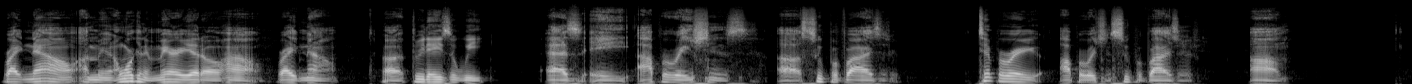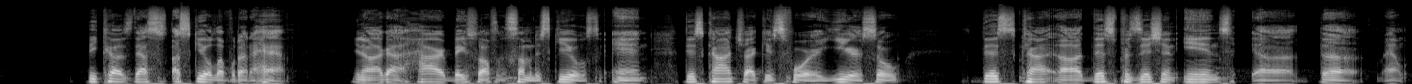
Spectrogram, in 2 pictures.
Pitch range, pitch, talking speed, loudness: 100-125 Hz, 110 Hz, 130 wpm, -19 LUFS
